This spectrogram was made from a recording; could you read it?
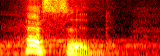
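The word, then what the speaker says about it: hesed (חסד): But it's hen, and it looks like C-H-E-N, but it's pronounced hen. And then hesed, and it's also wrote C-H-E-S-E-D.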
